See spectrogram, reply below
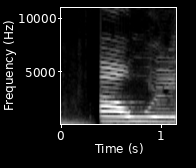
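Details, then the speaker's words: A brief, clear tonal wail from an infant girl in a stroller being pushed outdoors in the evening, steady and slightly falling in pitch, after a quiet pause. "I'm pretty sure you can hear the baby crying a little bit she likes to go walking in the stroller and that usually suits her"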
